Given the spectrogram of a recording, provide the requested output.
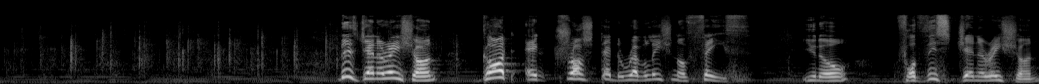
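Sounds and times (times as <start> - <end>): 
audience clapping: 0.0 - 4.8
speech: 3.4 - 10.3.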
